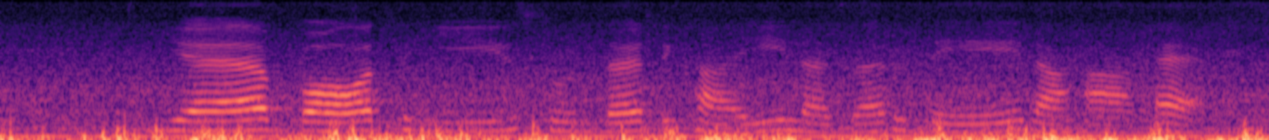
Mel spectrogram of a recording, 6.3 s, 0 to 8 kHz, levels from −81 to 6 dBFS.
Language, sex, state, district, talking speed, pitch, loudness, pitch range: Hindi, female, Punjab, Fazilka, 85 wpm, 90 Hz, -21 LUFS, 85-100 Hz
